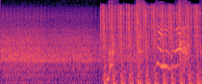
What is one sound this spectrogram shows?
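A minigun fires a rapid burst of shots.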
